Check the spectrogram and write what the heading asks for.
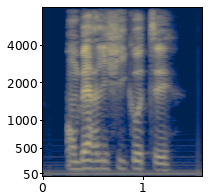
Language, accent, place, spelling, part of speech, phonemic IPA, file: French, France, Lyon, emberlificoter, verb, /ɑ̃.bɛʁ.li.fi.kɔ.te/, LL-Q150 (fra)-emberlificoter.wav
- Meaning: 1. to entangle 2. to muddle up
